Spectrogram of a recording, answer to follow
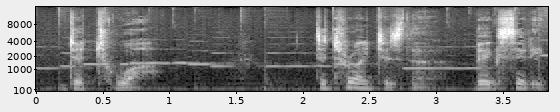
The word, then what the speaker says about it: Detroit: detroit no no not detroit yes i know what the sign says but it's pronounced de toi detroit is the big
